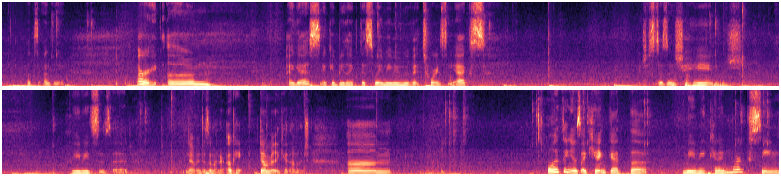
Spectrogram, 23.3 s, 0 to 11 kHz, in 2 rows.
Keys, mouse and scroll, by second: 0.2 ctrl+z, 0.8 click, 1.3 click, 3.0 r, 11.8-12.9 middle drag, 12.9 g, 15.2 ctrl+z, 15.6-18.9 middle drag, 18.9 click, 21.4-22.6 drag.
